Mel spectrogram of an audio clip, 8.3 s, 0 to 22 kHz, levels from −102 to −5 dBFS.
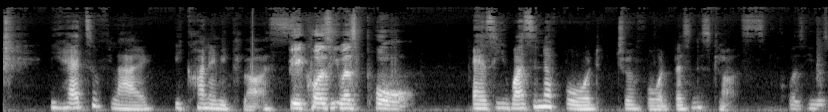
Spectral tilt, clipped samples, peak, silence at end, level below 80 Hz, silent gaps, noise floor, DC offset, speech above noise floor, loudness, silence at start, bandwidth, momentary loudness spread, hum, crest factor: -6.5 dB/octave; under 0.1%; -6 dBFS; 0.05 s; -52 dBFS; none; -58 dBFS; under 0.1%; 37 dB; -22 LUFS; 0.05 s; 16.5 kHz; 16 LU; none; 18 dB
